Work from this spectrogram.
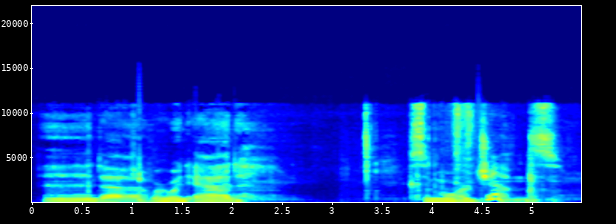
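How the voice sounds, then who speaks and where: A woman speaks at a very slow pace with long, frequent pauses. Audible room echo surrounds her voice. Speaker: crafter. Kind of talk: tutorial. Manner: halting.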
